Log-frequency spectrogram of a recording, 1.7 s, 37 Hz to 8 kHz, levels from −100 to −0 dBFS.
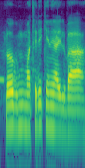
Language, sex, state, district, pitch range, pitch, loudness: Bhojpuri, male, Bihar, Muzaffarpur, 120-140 Hz, 135 Hz, -14 LUFS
